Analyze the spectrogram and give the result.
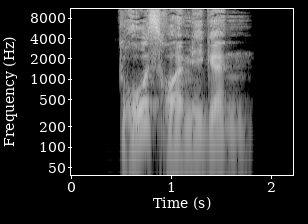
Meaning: inflection of großräumig: 1. strong genitive masculine/neuter singular 2. weak/mixed genitive/dative all-gender singular 3. strong/weak/mixed accusative masculine singular 4. strong dative plural
- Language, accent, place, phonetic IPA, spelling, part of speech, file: German, Germany, Berlin, [ˈɡʁoːsˌʁɔɪ̯mɪɡn̩], großräumigen, adjective, De-großräumigen.ogg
